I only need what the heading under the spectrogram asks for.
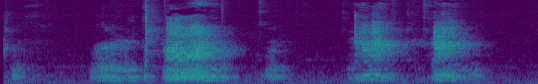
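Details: Dachshund in a small indoor room giving four short, harsh, breathy growl-barks spaced irregularly over four seconds, the louder ones strong and noisy, with faint background hiss.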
